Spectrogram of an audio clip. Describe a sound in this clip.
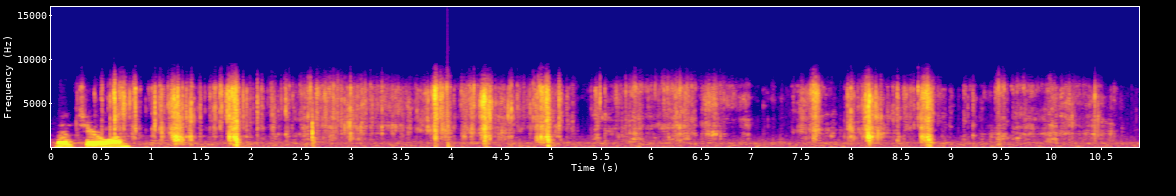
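A foil card pack crinkles and rustles in hands.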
